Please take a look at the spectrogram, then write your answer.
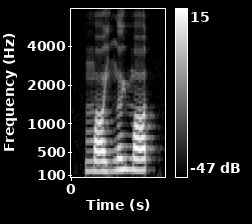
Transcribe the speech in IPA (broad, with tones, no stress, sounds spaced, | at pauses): m ɔː˨ j ŋ ɵ˥ ɥ m ɔː˥ t̚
